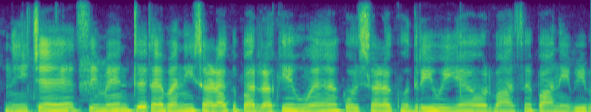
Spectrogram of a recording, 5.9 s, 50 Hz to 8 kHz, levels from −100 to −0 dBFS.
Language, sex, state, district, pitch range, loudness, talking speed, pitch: Hindi, female, Uttar Pradesh, Ghazipur, 195-215 Hz, -13 LUFS, 225 wpm, 205 Hz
